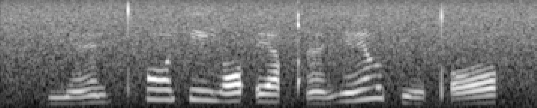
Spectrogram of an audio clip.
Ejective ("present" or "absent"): present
